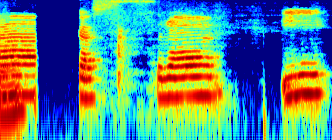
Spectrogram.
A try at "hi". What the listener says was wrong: E not. This is not A B C D E. Say Ha Kasra He. Yeah, like H double H E he.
